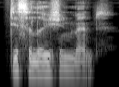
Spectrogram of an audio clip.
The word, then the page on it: disillusionment: Australian English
